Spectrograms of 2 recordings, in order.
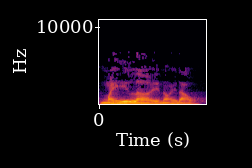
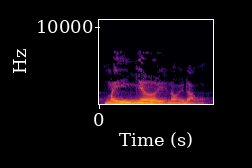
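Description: First: The second word begins with an L sound. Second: The second word begins with an N sound. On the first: "thay vì nó là mấy lời nói đầu" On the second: "ngoài Bắc đọc là mấy nhời nói đầu"

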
